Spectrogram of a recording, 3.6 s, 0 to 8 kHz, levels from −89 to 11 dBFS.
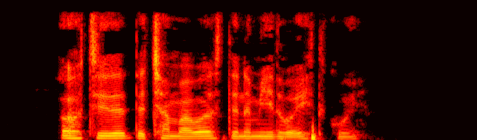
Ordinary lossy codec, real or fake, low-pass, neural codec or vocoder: MP3, 64 kbps; real; 7.2 kHz; none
